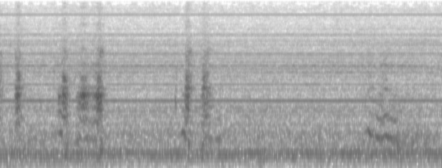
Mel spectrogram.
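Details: Housecat keeping watch over the yard, trying to drive off a bird with the 'bark' she learned from the family dog; quick staccato chirps in two clusters followed by a faint warbling trill, with a constant low hum underneath.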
